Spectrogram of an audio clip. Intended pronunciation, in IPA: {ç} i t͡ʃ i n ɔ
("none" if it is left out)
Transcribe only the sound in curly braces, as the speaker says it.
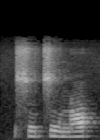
ʃ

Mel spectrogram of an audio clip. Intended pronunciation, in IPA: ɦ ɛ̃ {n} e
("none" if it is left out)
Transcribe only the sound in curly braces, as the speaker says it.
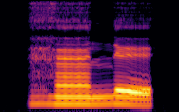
n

